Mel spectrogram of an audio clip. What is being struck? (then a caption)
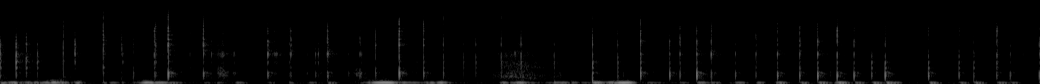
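Hard-shell glasses case with faux-leather cover. A closed, black, hand-sized hollow hard-shell glasses case covered in faux leather is held flat in one hand while long nails tap and scratch its top surface. Quick, dry, irregular taps with almost no ring mix with soft scratching and a low, hollow thump.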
